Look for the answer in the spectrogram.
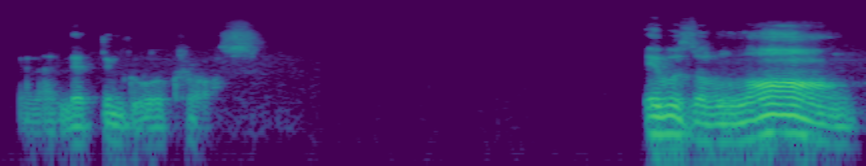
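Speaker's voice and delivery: ordinary talk, nothing marked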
